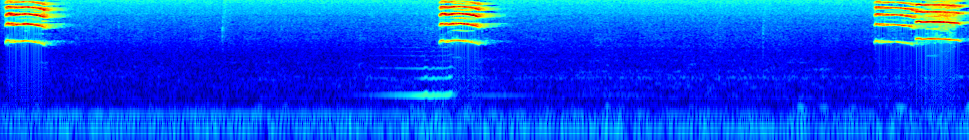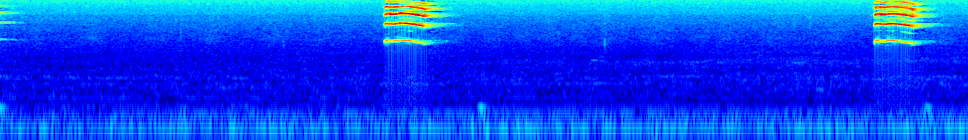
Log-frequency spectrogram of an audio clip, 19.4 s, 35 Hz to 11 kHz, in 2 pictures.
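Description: Long-eared owl chicks give five high, squeaky calls spaced about every four to five seconds, clear against a quiet background with a low steady hum and no voices; recorded on 10 July in Kõrveküla, Tartu County, Estonia.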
